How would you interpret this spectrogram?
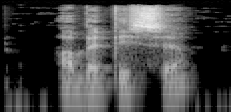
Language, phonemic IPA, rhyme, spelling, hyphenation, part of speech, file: Norwegian Bokmål, /ˌɑbːəˈdɪsːə/, -ɪsːə, abbedisse, ab‧be‧dis‧se, noun, NB - Pronunciation of Norwegian Bokmål «abbedisse».ogg
- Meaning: an abbess (female superior of a nunnery)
